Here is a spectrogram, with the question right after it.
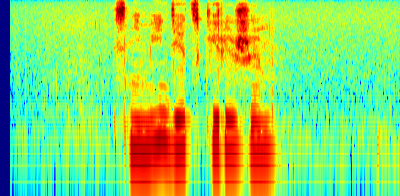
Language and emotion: Russian, neutral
